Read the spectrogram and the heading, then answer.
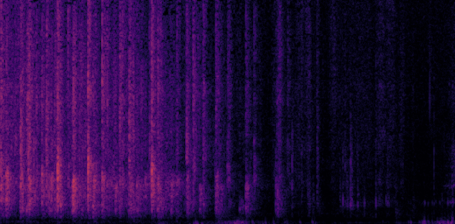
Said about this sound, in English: So a round of applause for my mum, please.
